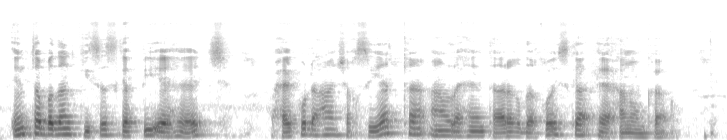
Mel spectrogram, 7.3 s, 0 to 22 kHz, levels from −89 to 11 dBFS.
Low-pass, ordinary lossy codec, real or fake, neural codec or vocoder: none; none; real; none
